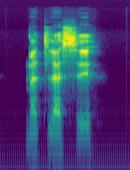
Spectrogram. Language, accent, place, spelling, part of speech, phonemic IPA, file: French, France, Lyon, matelasser, verb, /mat.la.se/, LL-Q150 (fra)-matelasser.wav
- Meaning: to pad, cushion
